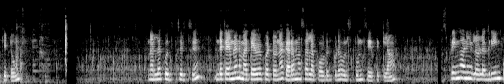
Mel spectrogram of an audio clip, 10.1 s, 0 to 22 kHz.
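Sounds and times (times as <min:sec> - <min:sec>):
gravy bubbling in a wok: 0:01.1 - 0:10.0.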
